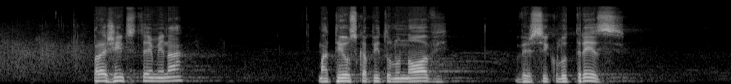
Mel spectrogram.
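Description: A man speaks slowly and calmly into a microphone, heard through loudspeakers.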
